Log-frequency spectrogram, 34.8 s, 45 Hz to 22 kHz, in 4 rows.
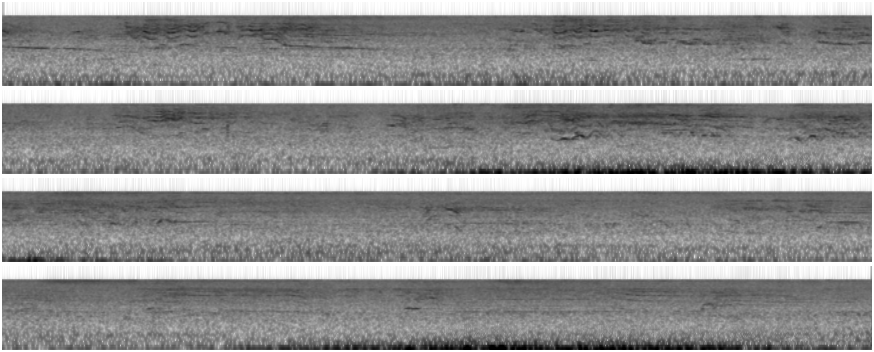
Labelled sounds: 0.0	0.3	killer whale, Bigg's (transient), 0.80 to 0.83 kHz
1.0	4.0	killer whale, Bigg's (transient), 0.80 to 4.9 kHz
5.7	6.6	killer whale, Bigg's (transient), 0.96 to 1.9 kHz
7.7	8.0	killer whale, Bigg's (transient), 3.0 to 3.6 kHz
8.5	8.9	killer whale, Bigg's (transient), 1.8 to 2.2 kHz
9.9	10.9	killer whale, Bigg's (transient), 2.1 to 4.5 kHz
13.0	14.2	killer whale, Bigg's (transient), 1.1 to 2.4 kHz
15.0	16.2	killer whale, Bigg's (transient), 1.1 to 7.6 kHz
16.8	17.2	killer whale, Bigg's (transient), 0.83 to 1.3 kHz
18.0	20.1	killer whale, Bigg's (transient), 0.80 to 7.2 kHz
22.0	22.3	killer whale, Bigg's (transient), 2.2 to 2.5 kHz
24.8	26.1	killer whale, Bigg's (transient), 0.80 to 4.2 kHz
26.8	29.2	killer whale, Bigg's (transient), 2.1 to 7.3 kHz
32.2	33.8	killer whale, Bigg's (transient), 1.1 to 7.8 kHz

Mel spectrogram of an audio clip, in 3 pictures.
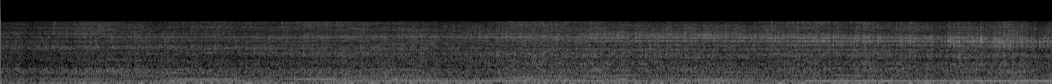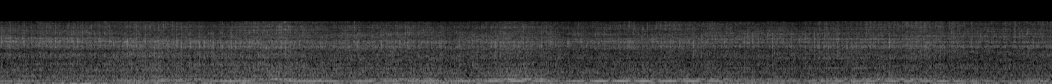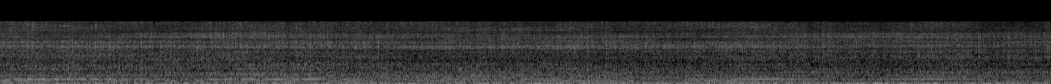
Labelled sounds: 7.8	8.1	vessel noise, 6.9 to 7.2 kHz
25.5	25.7	vessel noise, 3.0 to 3.2 kHz

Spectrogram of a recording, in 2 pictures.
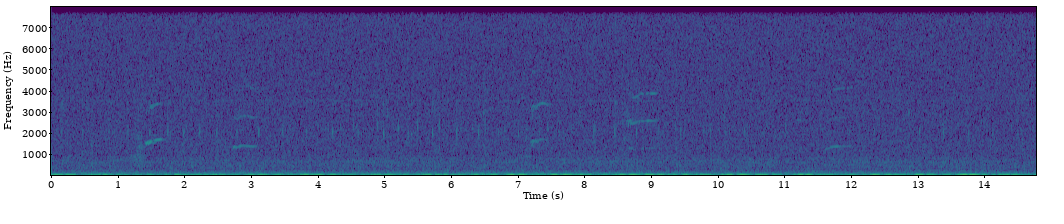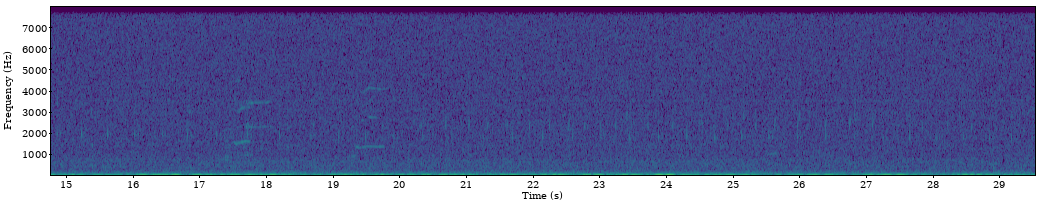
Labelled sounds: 1.3	1.7	killer whale, offshore, 1.3 to 3.5 kHz
2.7	3.1	killer whale, offshore, 1.2 to 3.0 kHz
7.2	7.5	killer whale, offshore, 1.2 to 3.5 kHz
8.6	9.1	killer whale, offshore, 2.4 to 2.7 kHz
11.6	11.9	killer whale, offshore, 1.1 to 2.8 kHz
17.5	18.1	killer whale, offshore, 1.4 to 3.5 kHz
19.3	19.8	killer whale, offshore, 1.2 to 4.2 kHz

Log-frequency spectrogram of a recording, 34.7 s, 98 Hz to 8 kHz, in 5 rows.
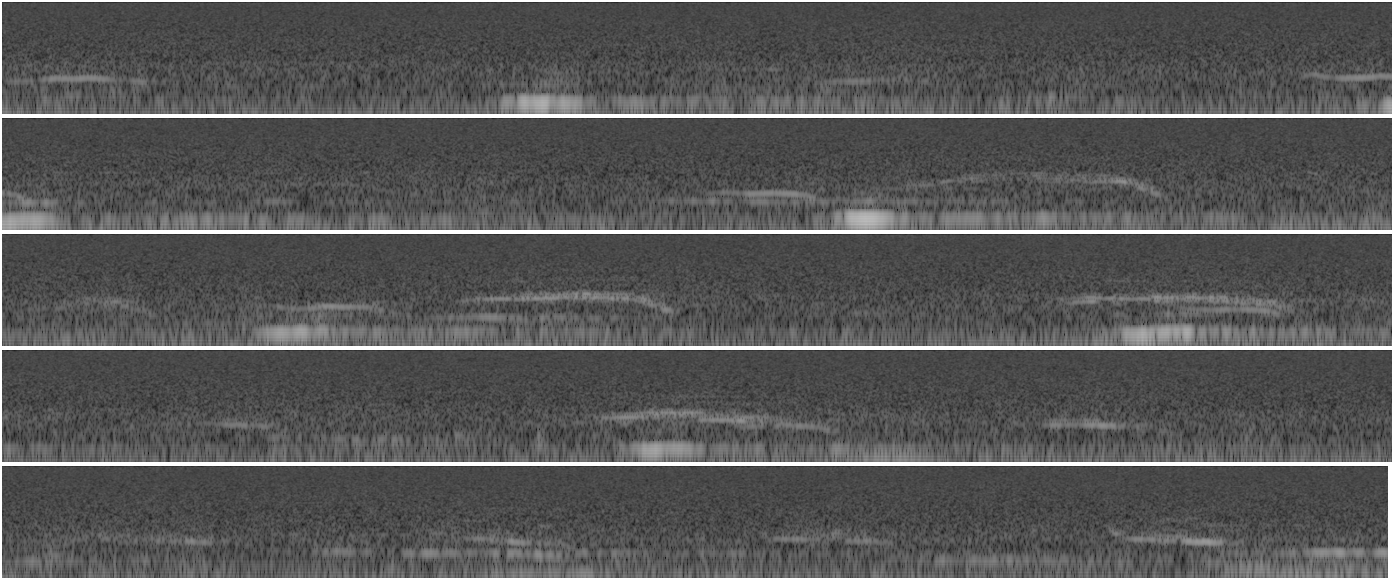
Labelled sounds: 12.7	13.0	humpback whale, 0.80 to 0.96 kHz
16.7	16.9	humpback whale, 0.80 to 0.90 kHz

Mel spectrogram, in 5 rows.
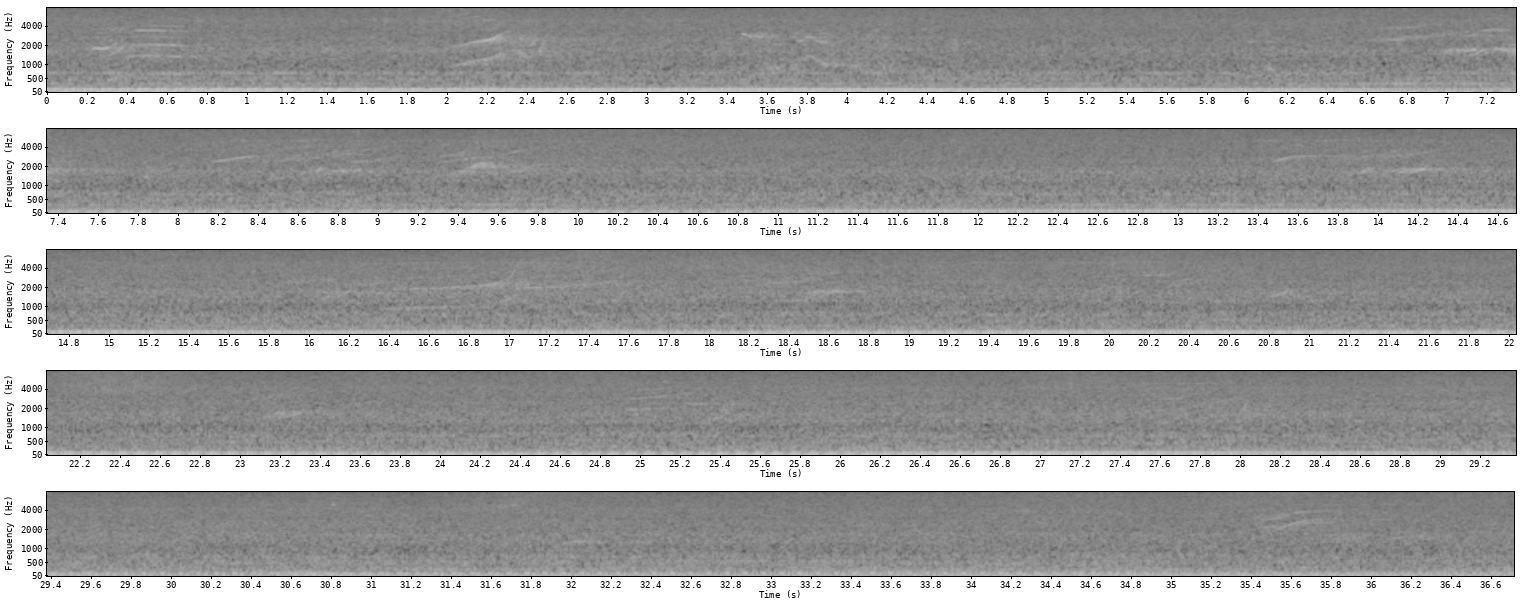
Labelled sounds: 0.1	0.7	killer whale, southern resident, 0.67 to 4.2 kHz
1.9	2.5	killer whale, southern resident, 1.0 to 7.8 kHz
6.6	7.5	killer whale, southern resident, 1.2 to 4.2 kHz
8.1	9.0	killer whale, southern resident, 1.7 to 4.1 kHz
9.2	9.8	killer whale, southern resident, 1.6 to 3.6 kHz
18.3	18.7	killer whale, southern resident, 1.3 to 2.9 kHz
35.4	35.8	killer whale, southern resident, 2.1 to 3.9 kHz

